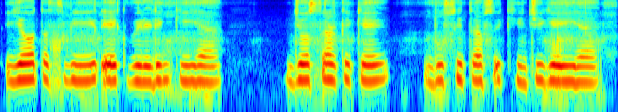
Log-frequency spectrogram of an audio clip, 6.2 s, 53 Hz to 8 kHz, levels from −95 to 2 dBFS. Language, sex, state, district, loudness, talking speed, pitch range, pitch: Hindi, female, Himachal Pradesh, Shimla, -16 LUFS, 145 wpm, 215-230 Hz, 220 Hz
